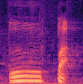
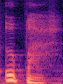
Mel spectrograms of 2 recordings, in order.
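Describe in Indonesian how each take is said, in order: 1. Suku kata terakhir a ditekan. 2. Suku kata terakhir a tidak ditekan. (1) "jadi A-nya pun ditekan" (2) "bukan epa"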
